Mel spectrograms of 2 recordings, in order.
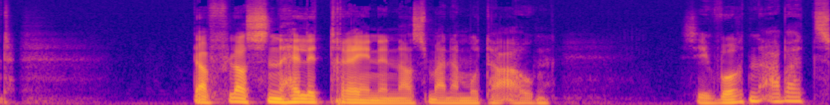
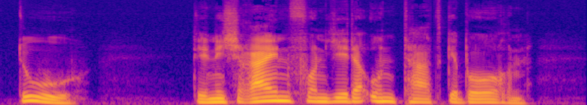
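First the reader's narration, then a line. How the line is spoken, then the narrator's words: Mother's gentle voice. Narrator (German): sprach meine Mutter mit sanfter Stimme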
